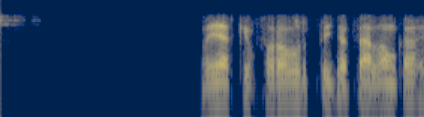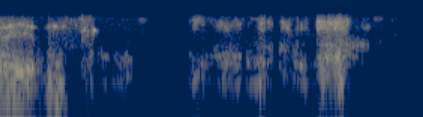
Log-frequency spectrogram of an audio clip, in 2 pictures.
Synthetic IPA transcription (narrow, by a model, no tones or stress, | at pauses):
ɦəjaɾkepɔɾɔbɔɾt̪id͡ʒat̪ealɔŋkaaje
